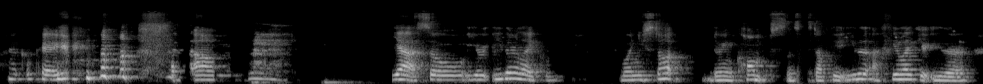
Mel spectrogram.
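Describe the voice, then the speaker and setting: A woman's voice: medium pitch, darkish tone, echoey room, poor audio. A woman from Kenya in her late thirties, a hypnotherapist chatting casually as an interview guest, laughing easily.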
